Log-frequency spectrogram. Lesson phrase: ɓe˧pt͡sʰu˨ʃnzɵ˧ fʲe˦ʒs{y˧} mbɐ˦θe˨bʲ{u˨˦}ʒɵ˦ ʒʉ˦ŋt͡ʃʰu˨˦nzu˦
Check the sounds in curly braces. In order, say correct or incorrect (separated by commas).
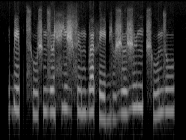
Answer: incorrect, incorrect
